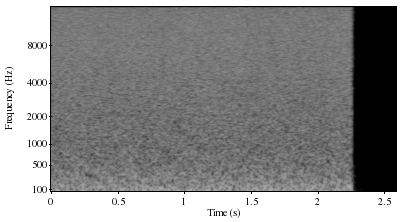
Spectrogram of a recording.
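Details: Simulated tinnitus as brown noise: a steady, deep rushing noise weighted to low pitches, representing the whooshing or hissing heard in tinnitus.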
